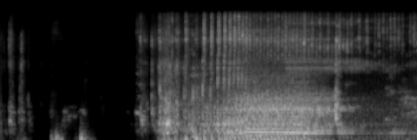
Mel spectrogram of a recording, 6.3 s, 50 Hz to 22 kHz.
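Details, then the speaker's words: Engine on Mastercraft 3-in-1 mower after adjustments: catches, flares, then settles into a steady even run with governor now responding; later judged not getting quite enough fuel, carburetor to come off. "okay so now I can find a governor response interesting"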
